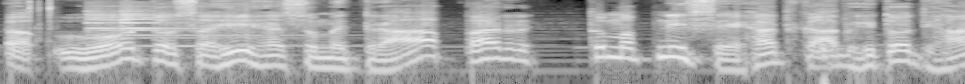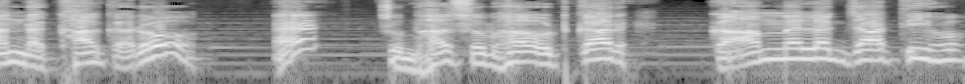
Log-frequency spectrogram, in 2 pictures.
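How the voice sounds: A man's cartoonish character voice, high-pitched with very wide pitch swings, over faint music in the background. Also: fairly slow pace.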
